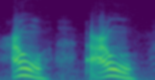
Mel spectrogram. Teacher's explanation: huruf Ain sama seperti tadi keluar dari tengah tenggorokan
